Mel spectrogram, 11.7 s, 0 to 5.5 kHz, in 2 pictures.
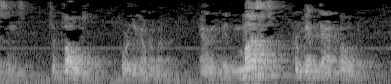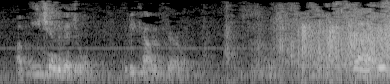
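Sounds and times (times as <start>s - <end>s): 
speech: 0.8s - 5.5s, 6.1s - 11.7s
audience applause: 9.9s - 11.7s.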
